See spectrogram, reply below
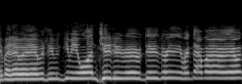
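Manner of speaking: fast put-on auctioneer talk. Joking about how fast some people can talk: imitating fast auctioneer talk. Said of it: "It's like an auctioneer".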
